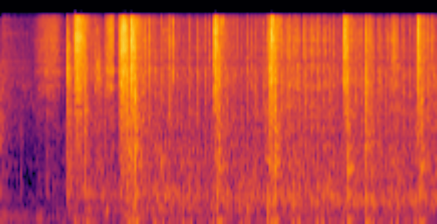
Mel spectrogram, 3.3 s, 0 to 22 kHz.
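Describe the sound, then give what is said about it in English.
A 1946 John Deere BO crawler tractor engine runs in North Central Illinois with a slow, steady chugging beat, each exhaust pop sharp and loud, repeating about twice a second with no one talking. “check out a 1946 John Deere BO Crawler”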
